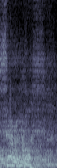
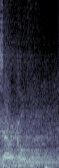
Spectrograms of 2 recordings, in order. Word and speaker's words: Zaragoza: And he found himself alone in a sea of people in a city called Zaragoza. How you say it? Zaragoza?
